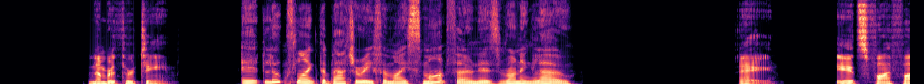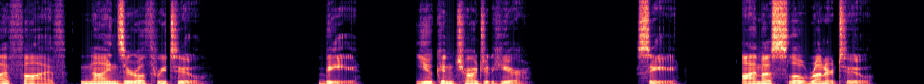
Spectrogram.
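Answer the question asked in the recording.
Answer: B: You can charge it here.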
